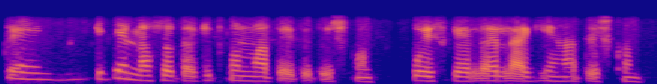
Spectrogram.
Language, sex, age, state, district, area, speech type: Goan Konkani, female, 30-45, Goa, Murmgao, rural, conversation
